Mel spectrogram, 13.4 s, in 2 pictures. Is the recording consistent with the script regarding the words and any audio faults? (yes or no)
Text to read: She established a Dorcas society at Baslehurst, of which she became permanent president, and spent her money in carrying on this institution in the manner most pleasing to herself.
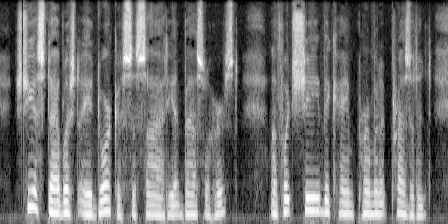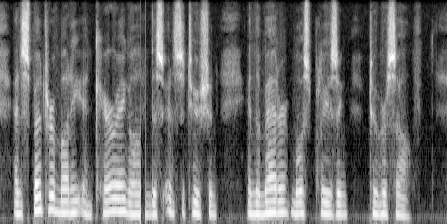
no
